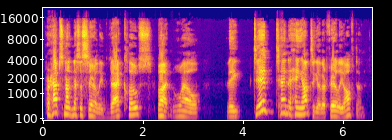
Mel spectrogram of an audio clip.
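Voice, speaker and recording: A man reading fiction aloud as a storyteller, with expressive scripted narration. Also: a little high, moderate pace. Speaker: story reader.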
